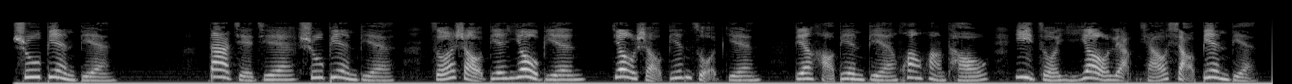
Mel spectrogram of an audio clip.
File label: chinese tongue twister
